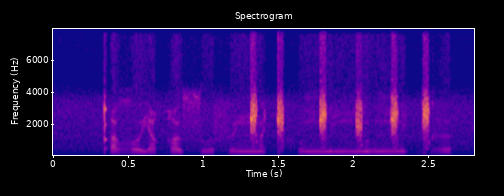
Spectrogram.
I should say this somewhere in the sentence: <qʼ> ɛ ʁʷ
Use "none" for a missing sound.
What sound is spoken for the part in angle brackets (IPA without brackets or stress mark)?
qʼ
